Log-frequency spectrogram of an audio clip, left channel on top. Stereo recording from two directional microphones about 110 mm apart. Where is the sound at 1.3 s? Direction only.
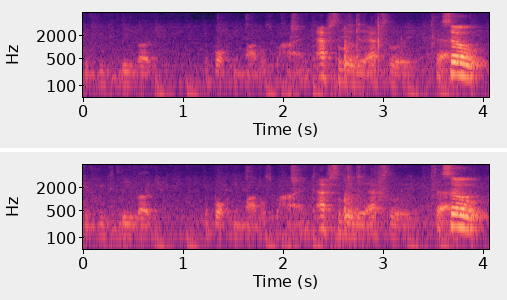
Centre (ahead or behind).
